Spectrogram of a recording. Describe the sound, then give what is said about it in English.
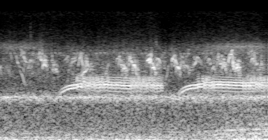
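A dense chorus of frogs croaking steadily, with overlapping raspy calls and a couple of rising trills, filling the whole stretch at moderate loudness with no voices. “It speaks in the sounds of our woodlands, in the songs of birds, the chirp of crickets, the gravel-throated croak of frogs.”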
